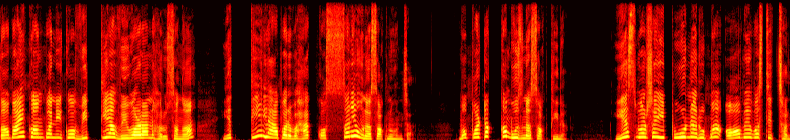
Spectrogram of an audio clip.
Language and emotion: Nepali, angry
